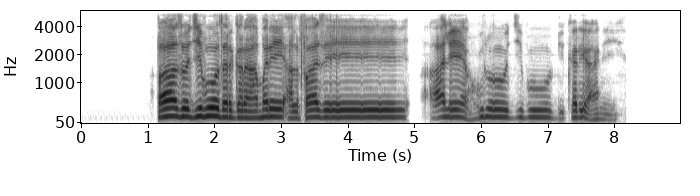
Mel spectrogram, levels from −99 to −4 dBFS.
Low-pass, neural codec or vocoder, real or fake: 5.4 kHz; codec, 16 kHz, 8 kbps, FunCodec, trained on LibriTTS, 25 frames a second; fake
